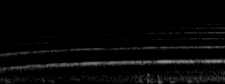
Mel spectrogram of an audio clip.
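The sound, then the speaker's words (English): A fire truck siren wails as the truck goes by, one long, slowly rising tone ringing with bright overtones above a low rumble of traffic, fairly loud and steady throughout with no one talking. “Fire truck just went by.”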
